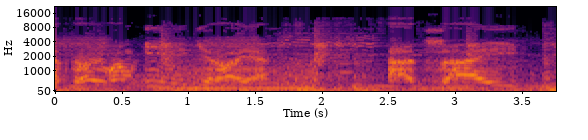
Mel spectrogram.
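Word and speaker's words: Ajay: я открою вам героя аджай это правильно произносится чем не начнет я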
